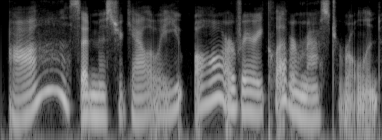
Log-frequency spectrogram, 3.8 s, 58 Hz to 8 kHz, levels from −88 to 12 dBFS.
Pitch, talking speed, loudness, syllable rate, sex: 180 Hz, 155 wpm, -21 LUFS, 4.8 syllables/s, female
